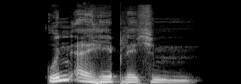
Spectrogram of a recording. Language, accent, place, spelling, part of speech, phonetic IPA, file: German, Germany, Berlin, unerheblichem, adjective, [ˈʊnʔɛɐ̯heːplɪçm̩], De-unerheblichem.ogg
- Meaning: strong dative masculine/neuter singular of unerheblich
